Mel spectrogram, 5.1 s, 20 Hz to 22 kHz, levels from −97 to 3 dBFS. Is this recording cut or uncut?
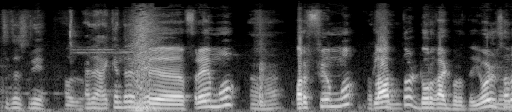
cut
